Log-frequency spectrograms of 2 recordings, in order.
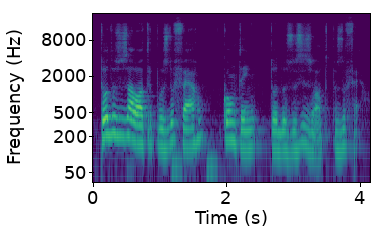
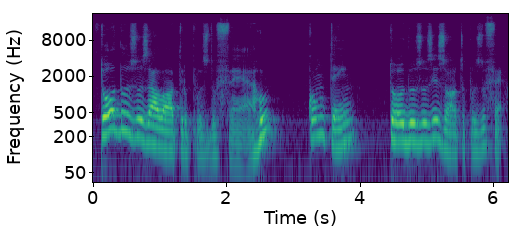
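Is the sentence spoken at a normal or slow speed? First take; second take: normal; slow. First: The sentence is spoken at normal speed. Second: The sentence is spoken very slowly.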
